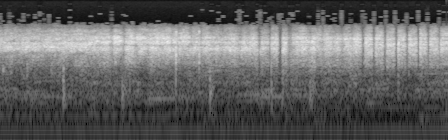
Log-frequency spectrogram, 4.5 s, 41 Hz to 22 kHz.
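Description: Steady, continuous scratchy rubbing of fine 320-grit sticky-back sandpaper worked by hand, with rhythmic back-and-forth strokes growing more distinct toward the end.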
